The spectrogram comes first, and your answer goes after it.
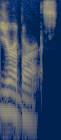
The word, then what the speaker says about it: Ouroboros: It is officially pronounced Ouroboros.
